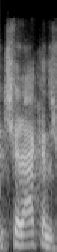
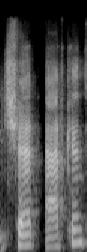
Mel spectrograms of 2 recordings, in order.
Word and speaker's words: Chet Atkins: into the record store i say i want to get a chat atkins record she says do you mean chet atkins i said no no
